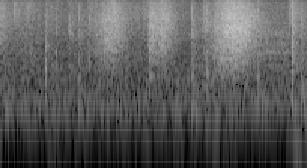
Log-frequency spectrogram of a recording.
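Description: Hands rubbing and pressing dry seasoning into a raw tri-tip on a wooden cutting board: two soft rustling rubs, the second a little louder, about a second apart.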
